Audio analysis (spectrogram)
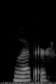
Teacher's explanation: Leather contains the voiced sound. Your tongue must physically protrude and vibrate between your upper and lower teeth.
